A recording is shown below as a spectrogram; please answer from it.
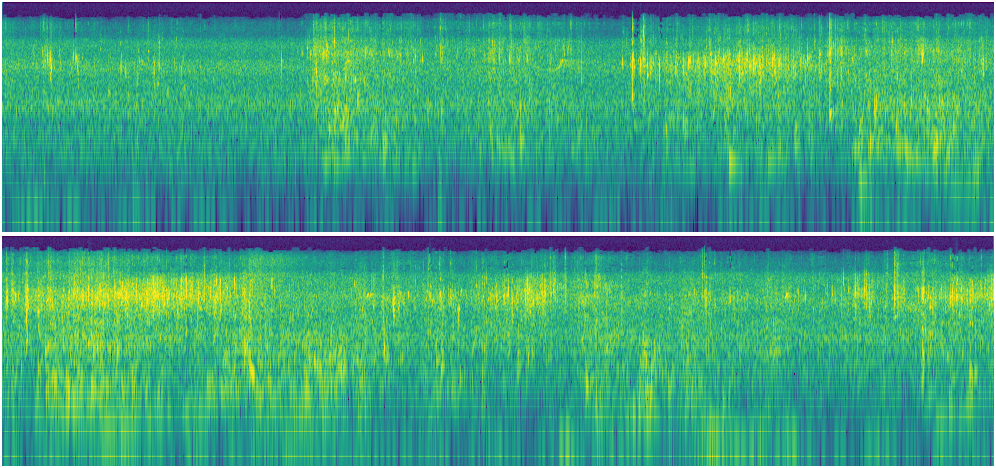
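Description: River rapid water rushing and splashing around a kayak hull, with the splash of paddle strokes. The water gets louder and busier from about six seconds in.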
